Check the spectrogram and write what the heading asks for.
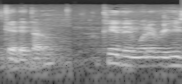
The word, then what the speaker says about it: Querétaro: Vianna, it's actually pronounced Querétaro.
